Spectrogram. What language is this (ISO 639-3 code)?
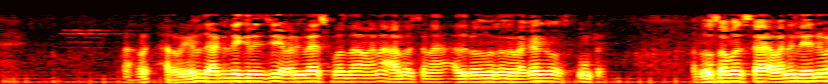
tel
